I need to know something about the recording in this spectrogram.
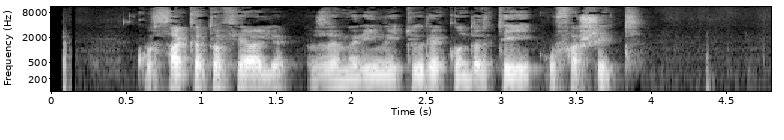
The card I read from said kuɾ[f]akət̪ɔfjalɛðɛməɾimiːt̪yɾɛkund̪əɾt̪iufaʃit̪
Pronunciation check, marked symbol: incorrect: θ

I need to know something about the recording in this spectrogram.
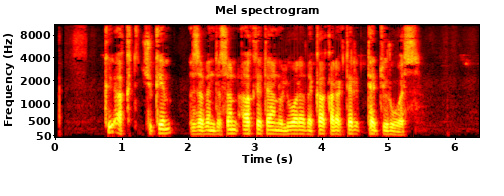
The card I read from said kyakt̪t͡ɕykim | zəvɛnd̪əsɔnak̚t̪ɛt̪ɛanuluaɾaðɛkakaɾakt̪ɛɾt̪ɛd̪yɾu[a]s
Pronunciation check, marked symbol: incorrect: ɛ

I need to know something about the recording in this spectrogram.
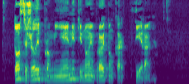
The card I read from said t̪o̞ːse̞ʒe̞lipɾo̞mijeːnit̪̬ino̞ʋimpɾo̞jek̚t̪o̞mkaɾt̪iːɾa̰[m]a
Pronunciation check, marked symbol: incorrect: ɲ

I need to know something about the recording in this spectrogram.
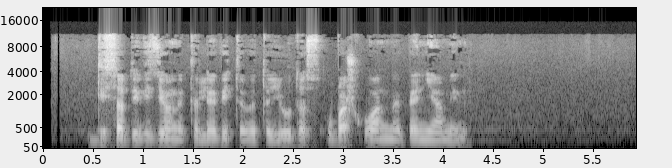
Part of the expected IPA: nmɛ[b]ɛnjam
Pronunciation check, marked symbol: correct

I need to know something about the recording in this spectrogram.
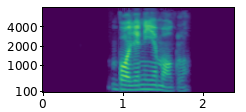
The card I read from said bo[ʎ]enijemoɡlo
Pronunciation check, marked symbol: correct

